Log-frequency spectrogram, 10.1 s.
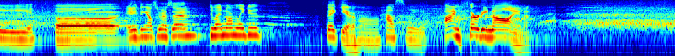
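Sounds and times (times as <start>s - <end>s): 
live audience cheering and whooping: 0.0s - 2.4s, 5.9s - 7.4s, 8.0s - 10.1s
speech: 0.0s - 4.0s, 4.9s - 8.1s.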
